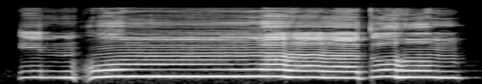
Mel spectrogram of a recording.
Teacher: یہاں پر اخفا نہیں کریں گے، اظہار کریں گے، کیونکہ آگے حروف حلقی میں سے حمزہ ہے تو ہم کریں گے ان۔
